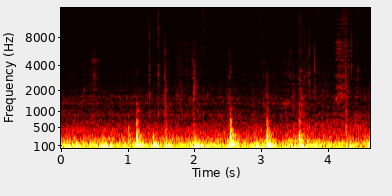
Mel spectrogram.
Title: BMW e34 sudden clunking noise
